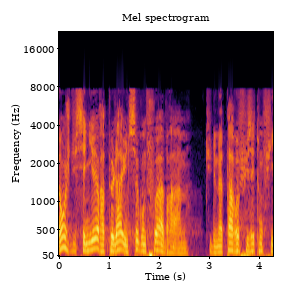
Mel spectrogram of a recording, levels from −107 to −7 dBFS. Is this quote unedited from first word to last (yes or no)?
no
